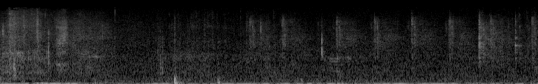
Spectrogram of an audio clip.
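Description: Gear rustles and scrapes against wooden logs up close.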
